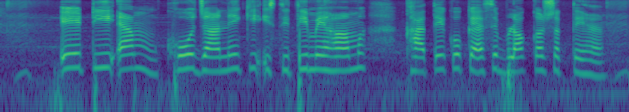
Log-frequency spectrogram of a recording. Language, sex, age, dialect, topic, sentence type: Bhojpuri, female, 18-24, Western, banking, question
